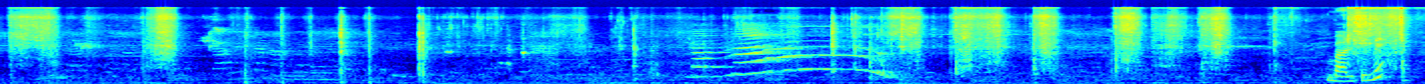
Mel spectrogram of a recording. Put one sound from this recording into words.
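A trowel scrapes and taps against wet mortar on a hard floor.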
